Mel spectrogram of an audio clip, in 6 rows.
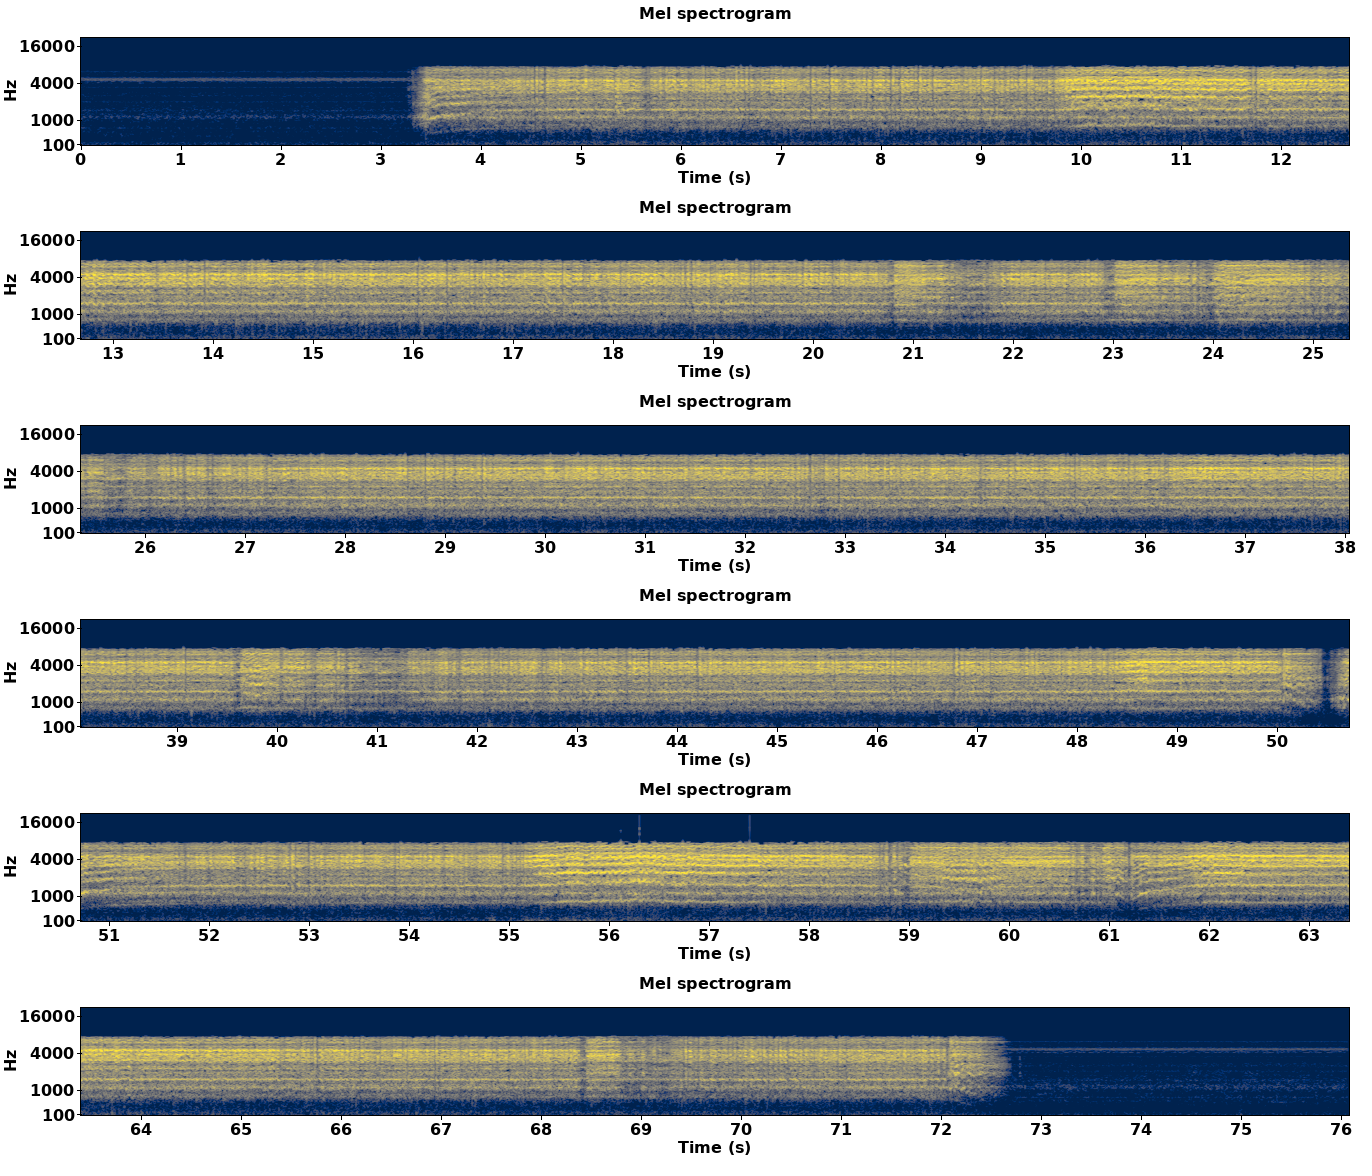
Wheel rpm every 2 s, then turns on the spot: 0, 40, 190, 200, 200, 190, 200, 200, 200, 200, 200, 200, 200, 200, 200, 200, 200, 200, 200, 200, 200, 200, 200, 200, 190, 150, 190, 200, 200, 200, 170, 190, 200, 200, 200, 180, 20, 0.
none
